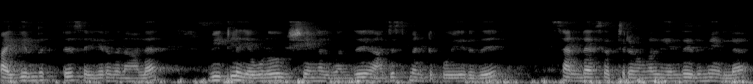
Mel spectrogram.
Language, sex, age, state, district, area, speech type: Tamil, female, 30-45, Tamil Nadu, Tiruchirappalli, rural, spontaneous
